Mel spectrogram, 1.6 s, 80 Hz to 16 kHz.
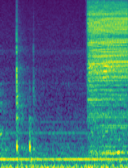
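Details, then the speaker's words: Sea-Doo GTX DI Millennium Edition 951 DI, rebuilt engine that won't start, air injector fired on diagnostic test with no faults stored: two faint clicks, then a sharp half-second hiss of air; air injector working. "Uh oh yeah, it is activating. I'm going to try that and make sure. Yeah, I didn't hear it before, so I wasn't sure. So, all that stuff is working."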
